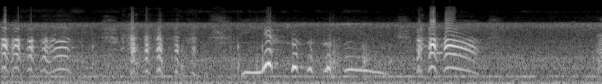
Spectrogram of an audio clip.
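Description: Birds calling: several bursts of quick, high, repeated chirping notes, each burst lasting under a second, over a faint steady hum.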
